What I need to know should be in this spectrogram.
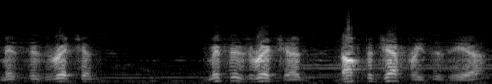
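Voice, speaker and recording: An actor playing a formal, deferential household butler in an old-time radio mystery. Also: male voice, medium pitch, a little slow, over loud music, lightly acted. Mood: calling, alarmed. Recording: muffled old radio recording.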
